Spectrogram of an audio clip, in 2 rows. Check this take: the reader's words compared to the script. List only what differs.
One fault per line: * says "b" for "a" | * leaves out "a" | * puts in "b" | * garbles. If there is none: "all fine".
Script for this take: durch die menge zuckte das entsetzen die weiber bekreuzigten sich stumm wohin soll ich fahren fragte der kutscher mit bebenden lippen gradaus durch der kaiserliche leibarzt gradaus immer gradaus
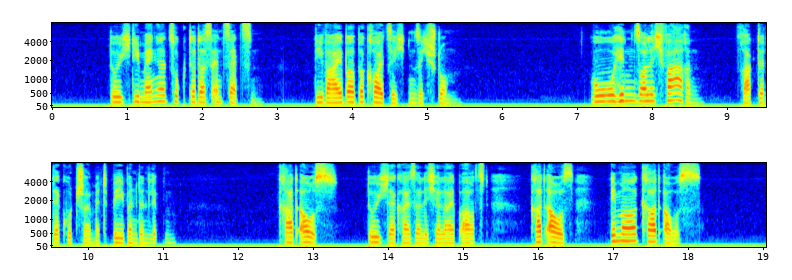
all fine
